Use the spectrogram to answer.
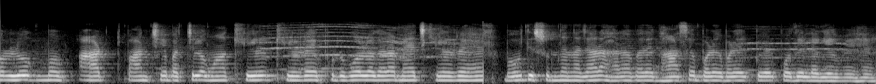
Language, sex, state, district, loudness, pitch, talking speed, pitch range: Hindi, female, Chhattisgarh, Bastar, -15 LUFS, 195 Hz, 220 wpm, 185-200 Hz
